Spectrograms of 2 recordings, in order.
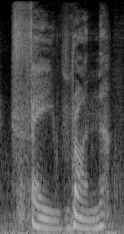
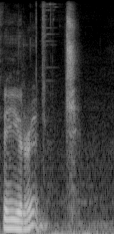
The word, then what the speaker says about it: Faerun: Fey run. Yes, Faerun.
